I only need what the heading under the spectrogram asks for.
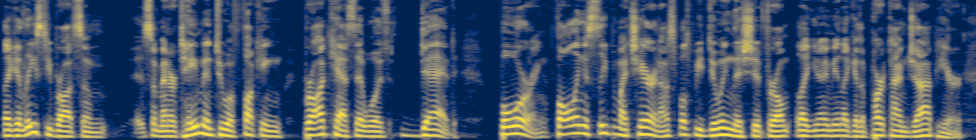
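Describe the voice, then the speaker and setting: A man's voice: mid-range voice, quick pace, a little mellow, no echo, clean studio sound. A man hosting a casual sports podcast chat, talking in a blunt, emphatic way and swearing freely. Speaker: podcast host.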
